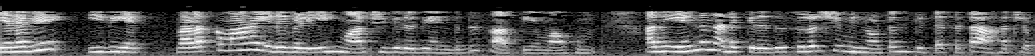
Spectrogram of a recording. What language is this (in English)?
Tamil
